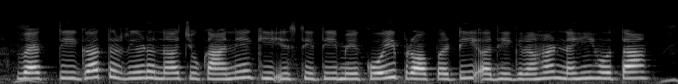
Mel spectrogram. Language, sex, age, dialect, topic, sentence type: Hindi, female, 18-24, Kanauji Braj Bhasha, banking, statement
